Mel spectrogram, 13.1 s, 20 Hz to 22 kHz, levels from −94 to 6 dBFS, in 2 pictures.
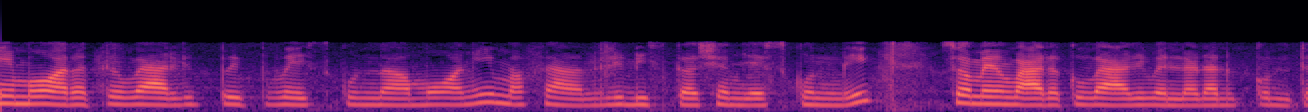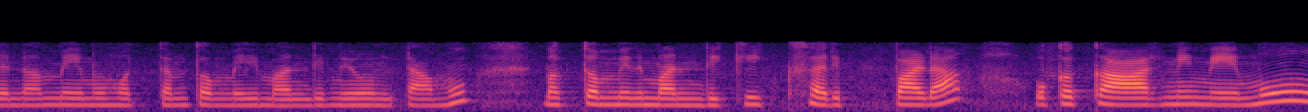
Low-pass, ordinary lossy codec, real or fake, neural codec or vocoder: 5.4 kHz; Opus, 64 kbps; fake; codec, 16 kHz, 2 kbps, FunCodec, trained on LibriTTS, 25 frames a second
